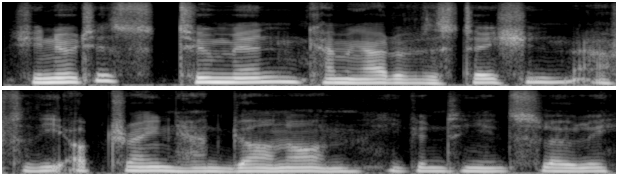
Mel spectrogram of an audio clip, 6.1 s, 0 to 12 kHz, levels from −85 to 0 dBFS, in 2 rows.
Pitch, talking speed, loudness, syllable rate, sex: 145 Hz, 175 wpm, -18 LUFS, 4.7 syllables/s, male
